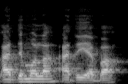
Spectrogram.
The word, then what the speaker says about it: Adeola: name to remember so adeola the first name is four syllables nice and easy I'm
